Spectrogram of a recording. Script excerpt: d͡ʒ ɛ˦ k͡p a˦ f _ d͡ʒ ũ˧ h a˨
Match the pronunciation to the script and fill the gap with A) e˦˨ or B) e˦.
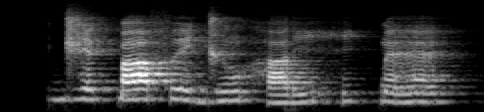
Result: A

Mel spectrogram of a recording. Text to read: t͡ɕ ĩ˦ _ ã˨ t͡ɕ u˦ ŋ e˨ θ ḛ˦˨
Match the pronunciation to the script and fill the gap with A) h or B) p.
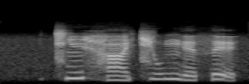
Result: A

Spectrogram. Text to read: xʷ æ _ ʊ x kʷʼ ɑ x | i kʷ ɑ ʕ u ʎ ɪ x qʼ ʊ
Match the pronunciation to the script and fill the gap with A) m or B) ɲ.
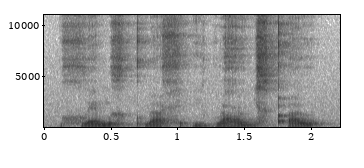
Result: A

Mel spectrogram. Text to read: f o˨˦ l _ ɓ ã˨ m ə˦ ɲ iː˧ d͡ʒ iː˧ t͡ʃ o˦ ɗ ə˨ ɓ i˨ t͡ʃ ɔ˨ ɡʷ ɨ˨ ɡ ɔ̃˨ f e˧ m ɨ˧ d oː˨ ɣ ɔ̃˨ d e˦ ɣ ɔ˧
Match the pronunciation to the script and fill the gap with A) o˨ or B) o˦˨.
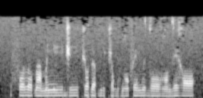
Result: A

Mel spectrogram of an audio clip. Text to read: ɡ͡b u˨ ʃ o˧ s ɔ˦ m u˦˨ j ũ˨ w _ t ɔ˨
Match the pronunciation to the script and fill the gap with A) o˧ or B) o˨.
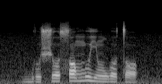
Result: B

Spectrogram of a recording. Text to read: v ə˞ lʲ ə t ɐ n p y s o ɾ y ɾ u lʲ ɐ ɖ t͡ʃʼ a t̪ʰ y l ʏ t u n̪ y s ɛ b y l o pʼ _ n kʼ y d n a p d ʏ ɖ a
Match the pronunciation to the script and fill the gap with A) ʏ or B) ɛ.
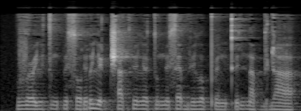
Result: A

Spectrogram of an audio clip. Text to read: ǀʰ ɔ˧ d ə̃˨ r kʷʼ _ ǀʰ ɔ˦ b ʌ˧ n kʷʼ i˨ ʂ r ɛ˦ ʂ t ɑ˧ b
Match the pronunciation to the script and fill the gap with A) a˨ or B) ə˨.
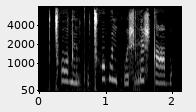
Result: B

